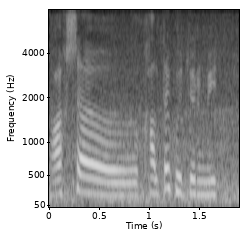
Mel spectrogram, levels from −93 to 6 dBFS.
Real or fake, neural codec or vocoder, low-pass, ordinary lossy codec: real; none; none; none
